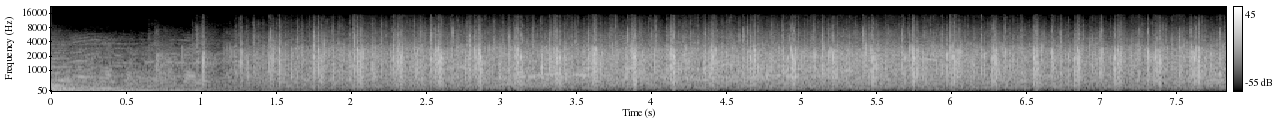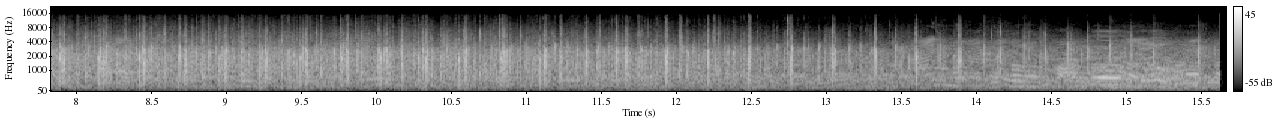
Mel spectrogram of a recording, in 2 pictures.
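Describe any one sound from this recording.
A crowd applauds loudly in a large echoing space.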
